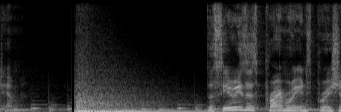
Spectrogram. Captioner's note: boom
